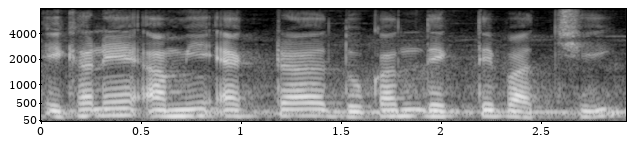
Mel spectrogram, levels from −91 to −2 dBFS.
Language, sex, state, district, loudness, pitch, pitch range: Bengali, male, West Bengal, Alipurduar, -16 LUFS, 160 Hz, 145-165 Hz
